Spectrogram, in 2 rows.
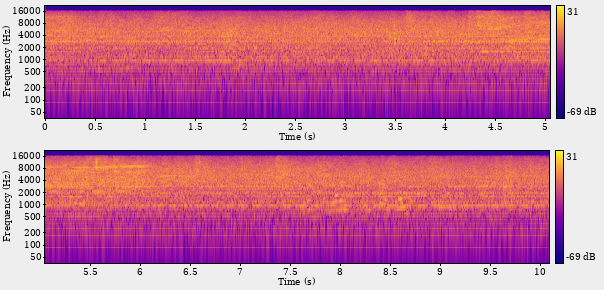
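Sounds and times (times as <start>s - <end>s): steady high machine tone: 4.0s - 6.6s.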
